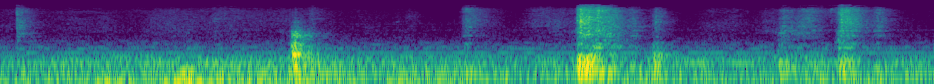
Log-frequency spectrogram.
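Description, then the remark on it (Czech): A microphone being knocked over, heard as a few irregular thuds and rattling bumps over a couple of seconds, with the sharpest knock in the middle and softer handling noise around it. “Tady máte o státu, teď mi padá mikrofon”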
